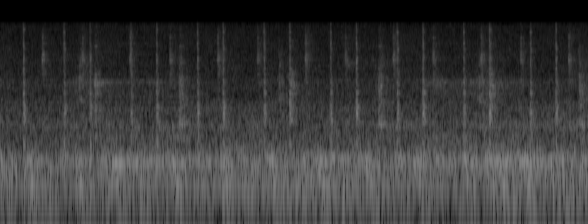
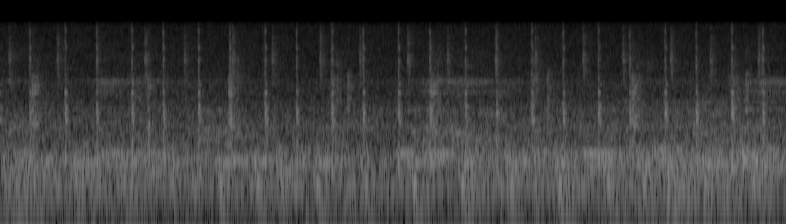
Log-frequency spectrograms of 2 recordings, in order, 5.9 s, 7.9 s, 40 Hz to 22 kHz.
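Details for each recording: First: 1930s Enfield oak-case 8-day striking mantel clock before beat adjustment. Steady ticking at roughly two beats a second with uneven spacing, more tick than tock. The clock is out of beat and soon stops. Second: 1930s 8-day striking oak-case Enfield mantel clock after adjusting the off-center beat by pushing the setting: an even tick-tock at about ninety beats a minute with equally spaced halves. The clock is now in beat.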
